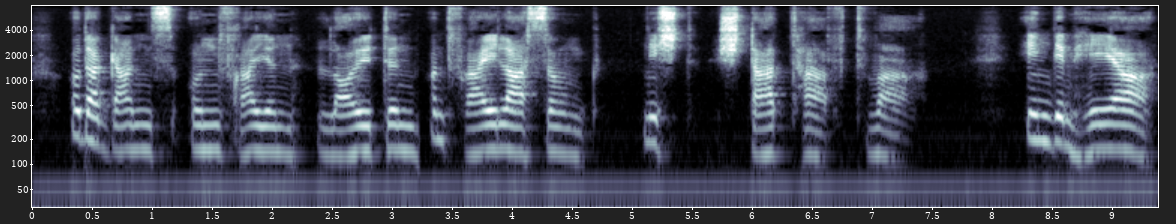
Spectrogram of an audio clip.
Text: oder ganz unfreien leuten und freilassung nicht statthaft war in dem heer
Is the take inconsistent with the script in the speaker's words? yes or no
no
